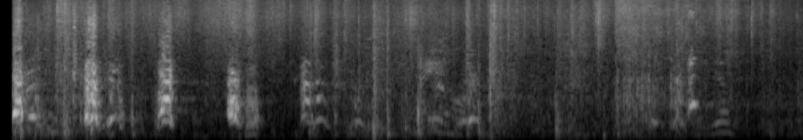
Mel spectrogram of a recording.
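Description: Dogs barking at a penned wild hog: loud barks about every three-quarters of a second for the first two and a half seconds, then quicker, softer barking through the rest.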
